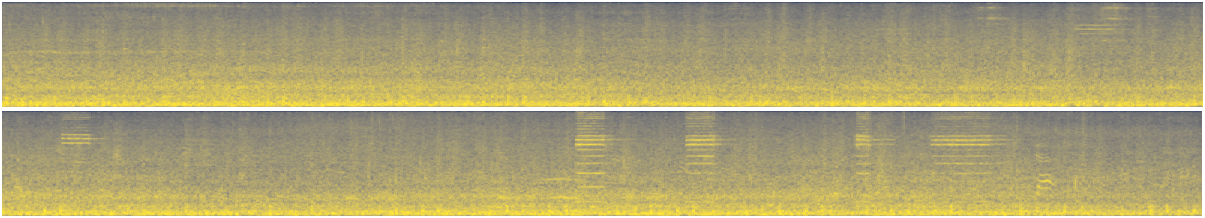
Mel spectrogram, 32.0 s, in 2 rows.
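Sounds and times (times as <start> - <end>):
train rumbling over bridge: 0.0 - 32.0
train horn toots: 14.3 - 15.0, 16.8 - 17.4, 23.6 - 24.4, 25.1 - 25.9, 27.4 - 29.6.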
